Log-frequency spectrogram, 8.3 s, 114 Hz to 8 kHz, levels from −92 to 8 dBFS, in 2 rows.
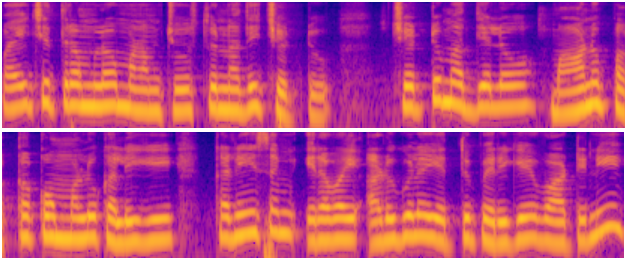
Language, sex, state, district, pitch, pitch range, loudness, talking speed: Telugu, female, Andhra Pradesh, Guntur, 225 Hz, 210-240 Hz, -12 LUFS, 125 wpm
